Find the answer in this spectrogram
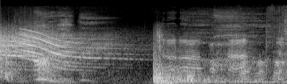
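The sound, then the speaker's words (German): A high, wavering whistle slides downward, then a sudden sharp burst gives way to a loud, sustained fizzing hiss as a flare pistol loaded with a red flare cartridge is fired after a countdown. “Ich leg mal die Patrone in die Pistole ein.”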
